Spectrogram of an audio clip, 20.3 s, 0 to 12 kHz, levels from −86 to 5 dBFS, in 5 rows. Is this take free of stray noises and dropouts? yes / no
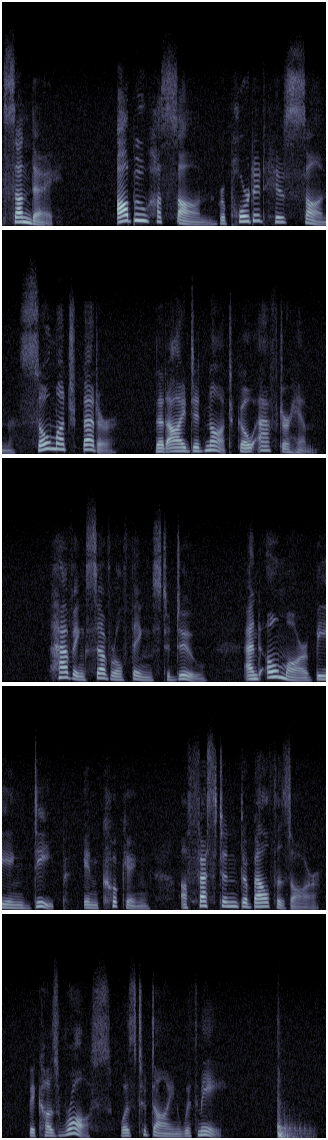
no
